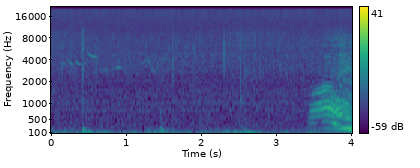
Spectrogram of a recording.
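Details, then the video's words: Strange sounds from Muguk, a six-year-old tiger in the Bonghwa Tiger Forest, filmed on an April 2026 afternoon. After quiet background noise and thin bird chirps, one loud, rich, harmonic call rises abruptly at the very end. "무궁이 아프다? 알코올 먹고? 이상한 소리들"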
